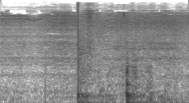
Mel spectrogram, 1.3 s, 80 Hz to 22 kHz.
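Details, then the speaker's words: 2010 Cadillac Escalade (2005-2013 GM truck) after a radiator replacement, while coolant is topped up: a couple of low hollow bloops about a third of a second apart. Trapped air is burping out; these bleed easily through the cylinder-head crossover steam ports. "can hear the air burping out. Bloop, bloop, bloop, bloop."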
